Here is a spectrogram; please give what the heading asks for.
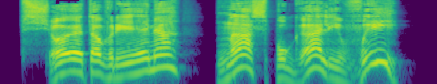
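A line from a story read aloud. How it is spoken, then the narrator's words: Exclaiming. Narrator (Russian): воскликнул Олег Станиславович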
